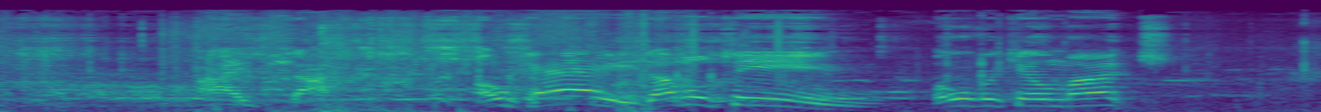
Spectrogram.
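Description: A zombie growls and snarls loudly up close.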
